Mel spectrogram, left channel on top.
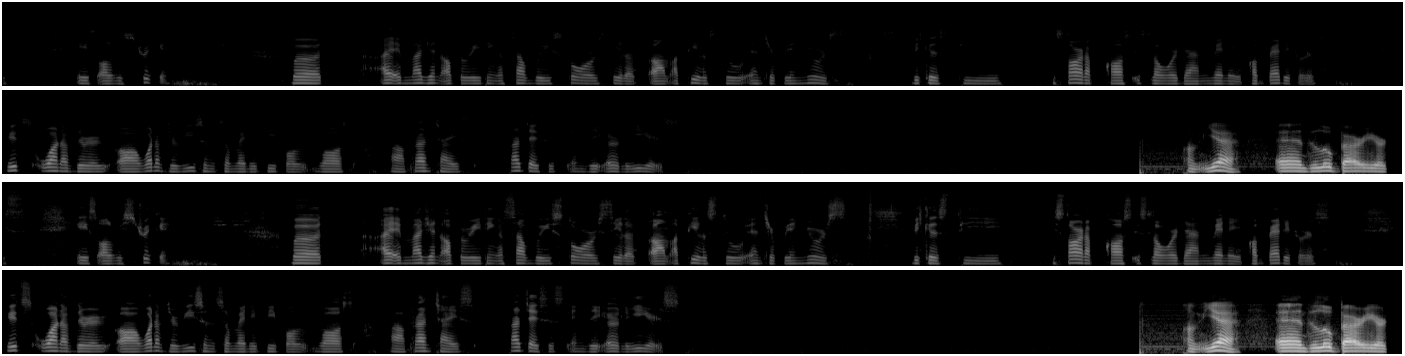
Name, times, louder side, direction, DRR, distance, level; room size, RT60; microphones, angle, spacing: voice 1, 0.0-3.2 3.7-10.0 10.5-13.3 13.6-18.7 19.1-20.8, right 3 dB, 60° right, 4.1 m, -46 dB
voice 2, 25.4-27.9, right 7 dB, 90° right, 0.4 m, -22 dB
head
